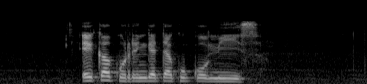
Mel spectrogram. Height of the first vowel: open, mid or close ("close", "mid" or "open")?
mid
